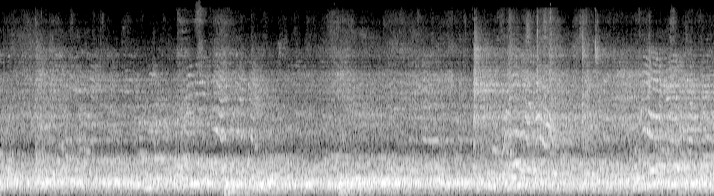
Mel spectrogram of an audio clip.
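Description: Spectators chatter in a large echoing arena.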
